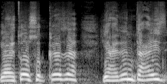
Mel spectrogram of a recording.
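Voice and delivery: worked-up accusing voice, high and loud.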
